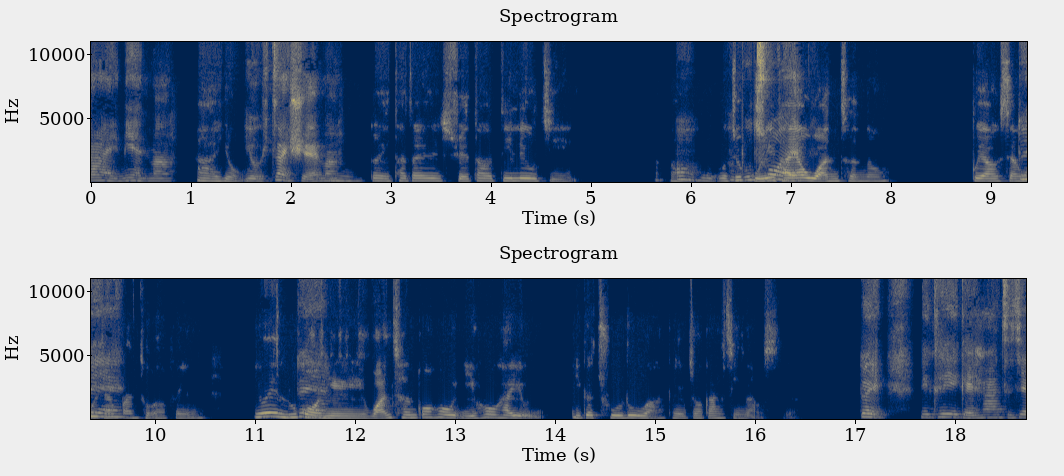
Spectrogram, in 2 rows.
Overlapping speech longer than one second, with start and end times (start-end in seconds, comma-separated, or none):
5.8-7.3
